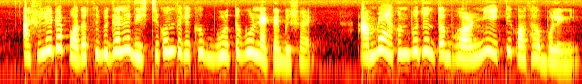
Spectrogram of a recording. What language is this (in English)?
Bangla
